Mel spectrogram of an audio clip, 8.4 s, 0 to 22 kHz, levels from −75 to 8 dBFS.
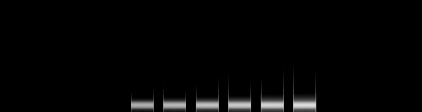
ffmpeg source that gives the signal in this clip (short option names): -f lavfi -i "aevalsrc='pow(10,(-18+3*floor(t/0.65))/20)*sin(2*PI*273*t)*clip(min(mod(t,0.65),0.45-mod(t,0.65))/0.005,0,1)':d=3.9:s=44100"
